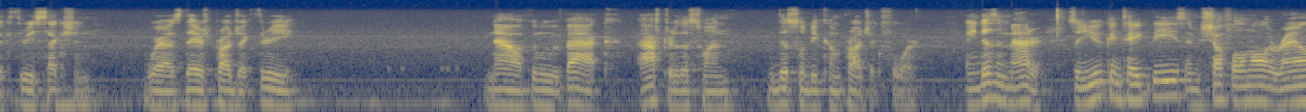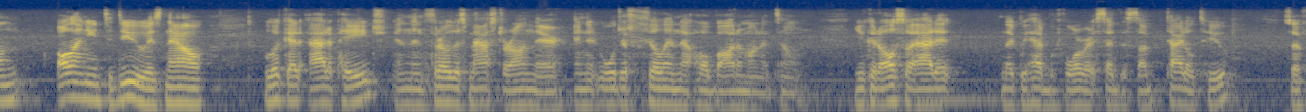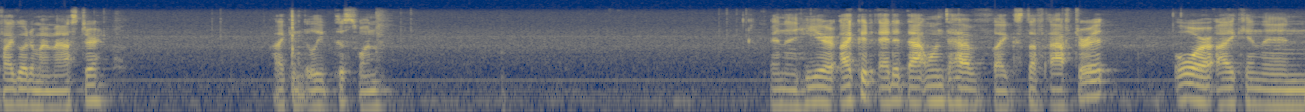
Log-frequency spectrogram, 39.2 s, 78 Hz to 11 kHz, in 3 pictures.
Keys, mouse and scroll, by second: 1.1-3.2 scroll up 4, 3.8-5.5 scroll down 4, 5.5 click, 26.9 click, 28.1 click, 28.9 Delete, 30.0 click, 31.3-31.6 alt+scroll up 2, 32.3-32.6 alt+scroll up 3, 33.2 click, 33.2 alt+scroll up 1, 33.3 click, 34.0 click, 35.4 click, 37.7 right click.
